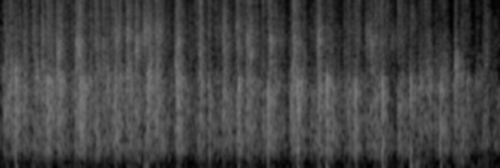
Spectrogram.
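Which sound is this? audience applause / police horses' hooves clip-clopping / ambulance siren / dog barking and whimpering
audience applause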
